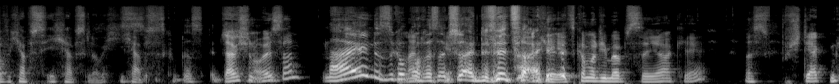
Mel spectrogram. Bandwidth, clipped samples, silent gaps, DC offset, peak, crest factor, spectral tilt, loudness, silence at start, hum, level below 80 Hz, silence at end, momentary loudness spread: 17 kHz; under 0.1%; none; under 0.1%; 0 dBFS; 18 dB; -4.5 dB/octave; -16 LUFS; 0 s; none; -56 dBFS; 0 s; 22 LU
